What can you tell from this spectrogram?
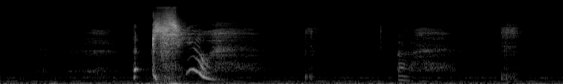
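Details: Woman's sneeze induced by a candle that makes her sneeze: single loud, explosive sneeze with a brief sharp intake before, falling voiced tail, then quiet breathing and soft sniffs.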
